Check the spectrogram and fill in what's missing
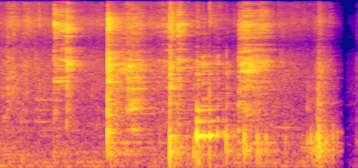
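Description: Metal utensils clink and scrape against a pan in several distinct strokes, lifting fried taro pieces, close and fairly loud, with a faint sizzle between them.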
